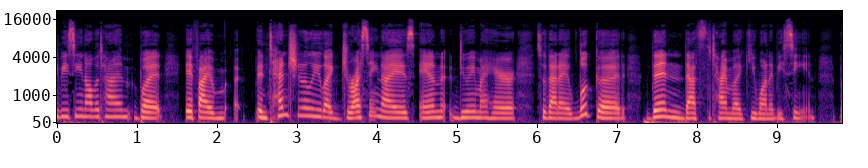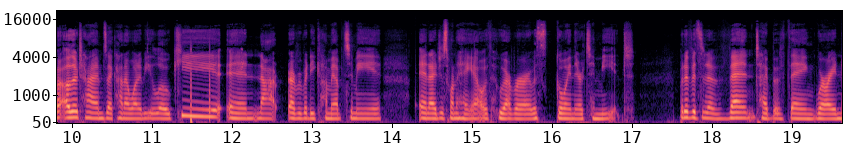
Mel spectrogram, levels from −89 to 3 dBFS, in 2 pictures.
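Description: At 8.23–8.25 s, right after "good then that's the", a corrupt frame decoded gives a faint chirp: damaged compressed data got played anyway, putting energy at the wrong frequencies. At 11.49–11.75 s, after "want to be low", a loud pop hits twice, sharp and well above the speech, likely from a voltage spike from a plug, switch or static. Two more corrupt-frame blips follow, a louder one at 12.12–12.15 s just before "not everybody coming up", and a longer, louder noise burst at 15.83–15.88 s.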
